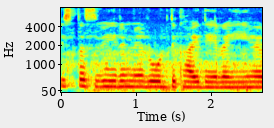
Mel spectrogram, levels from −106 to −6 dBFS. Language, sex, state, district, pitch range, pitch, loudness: Hindi, female, Bihar, Madhepura, 185-205 Hz, 200 Hz, -15 LUFS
